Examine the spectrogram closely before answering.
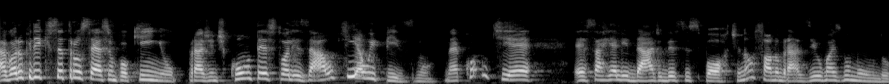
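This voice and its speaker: Her pitch is medium and swings very widely. This woman talks at a fairly quick pace with hardly any pauses. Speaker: podcast host. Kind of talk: interview.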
